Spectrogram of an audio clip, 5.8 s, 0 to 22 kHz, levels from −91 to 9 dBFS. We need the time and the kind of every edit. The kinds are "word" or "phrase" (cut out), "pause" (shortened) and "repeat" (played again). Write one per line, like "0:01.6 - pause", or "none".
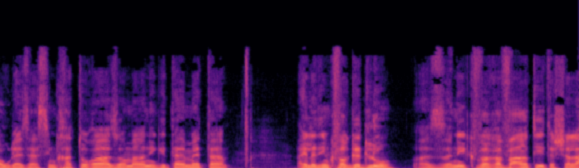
none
